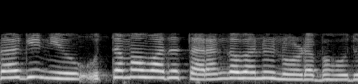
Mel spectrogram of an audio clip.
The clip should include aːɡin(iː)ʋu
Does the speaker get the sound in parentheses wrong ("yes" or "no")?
no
